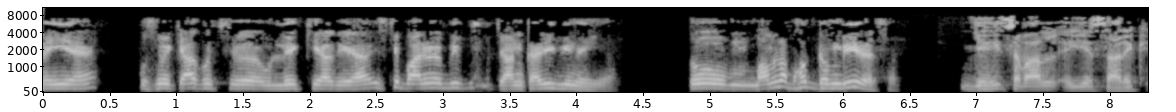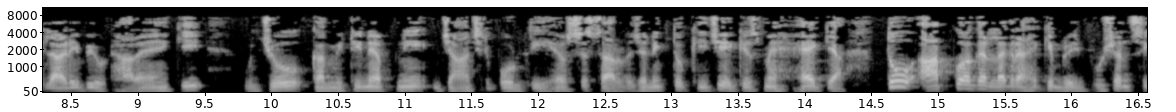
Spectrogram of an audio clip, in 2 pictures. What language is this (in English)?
Hindi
